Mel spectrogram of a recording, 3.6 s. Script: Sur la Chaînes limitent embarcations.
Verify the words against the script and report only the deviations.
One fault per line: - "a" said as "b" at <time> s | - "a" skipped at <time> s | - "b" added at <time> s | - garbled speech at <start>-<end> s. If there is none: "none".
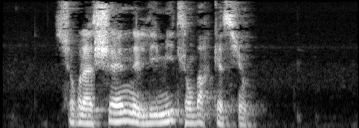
none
